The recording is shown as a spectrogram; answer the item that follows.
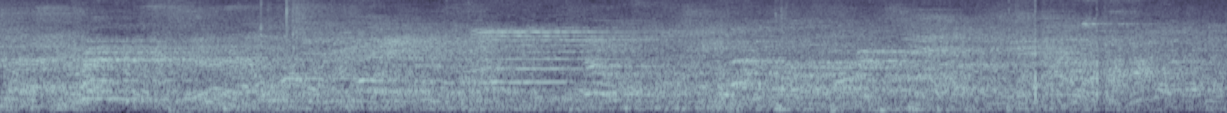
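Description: Indistinct talking of several people in a large, echoing gymnasium, with a few light thumps.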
